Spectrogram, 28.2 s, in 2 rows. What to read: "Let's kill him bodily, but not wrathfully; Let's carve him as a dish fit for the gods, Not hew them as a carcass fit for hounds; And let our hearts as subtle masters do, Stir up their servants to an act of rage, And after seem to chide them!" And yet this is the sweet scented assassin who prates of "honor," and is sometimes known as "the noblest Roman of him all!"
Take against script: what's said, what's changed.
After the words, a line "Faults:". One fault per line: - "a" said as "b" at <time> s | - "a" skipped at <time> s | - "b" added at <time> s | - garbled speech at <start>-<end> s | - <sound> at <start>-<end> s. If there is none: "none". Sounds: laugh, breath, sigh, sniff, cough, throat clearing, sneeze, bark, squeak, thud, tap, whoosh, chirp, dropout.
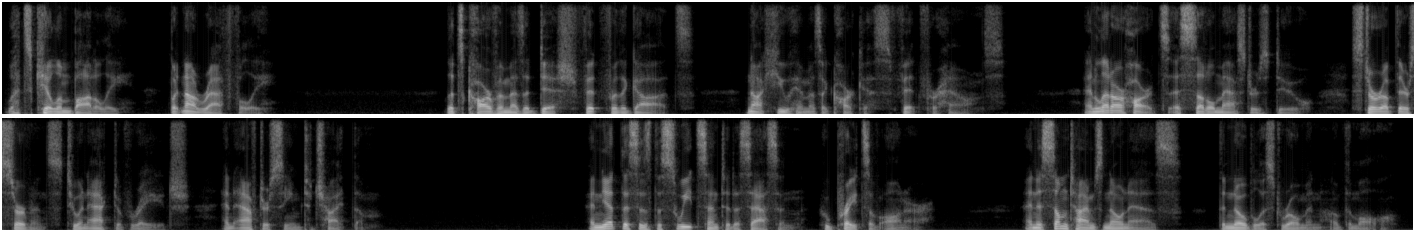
"Let's kill him bodily, but not wrathfully; Let's carve him as a dish fit for the gods, Not hew him as a carcass fit for hounds; And let our hearts as subtle masters do, Stir up their servants to an act of rage, And after seem to chide them!" And yet this is the sweet scented assassin who prates of "honor," and is sometimes known as "the noblest Roman of them all!"
Faults:
- "them" said as "him" at 7.9 s
- "him" said as "them" at 27.6 s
